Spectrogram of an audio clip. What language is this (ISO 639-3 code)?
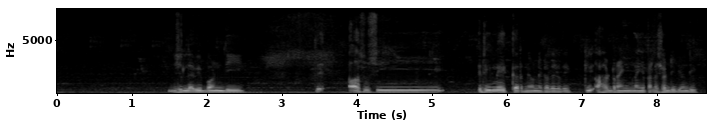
doi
